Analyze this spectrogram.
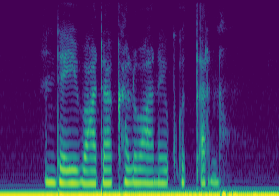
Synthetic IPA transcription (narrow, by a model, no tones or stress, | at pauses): ʔɨnd̪əeβad̪akʰəlwanəjɛkʼo̞t̪ʼːəɾnəw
